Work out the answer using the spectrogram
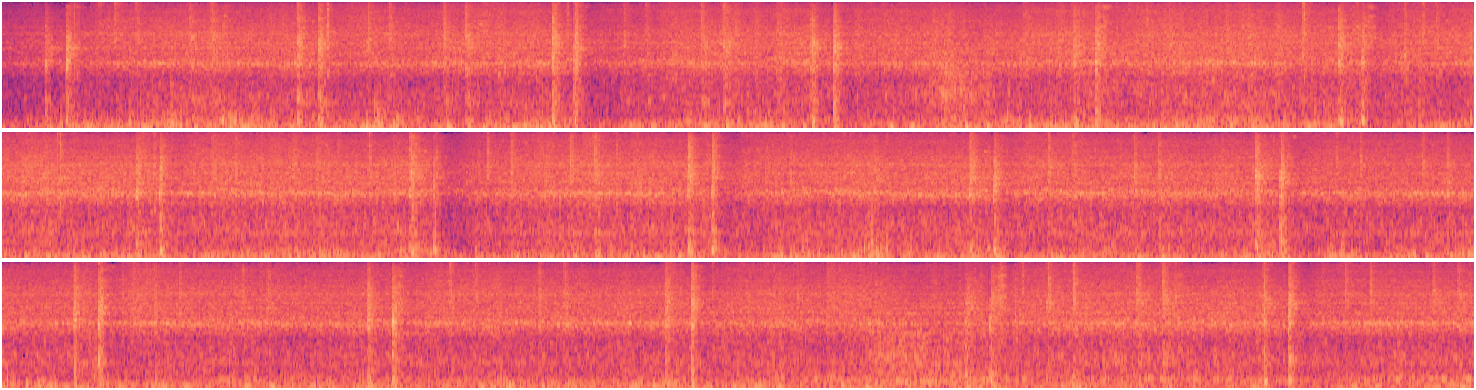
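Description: Sóller railway's narrow-gauge train running along the track, heard from the last carriage: a continuous low rumble with the clickety-clack and rattling clicks of wheels over rail joints, and a faint steady high whine.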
